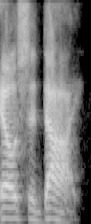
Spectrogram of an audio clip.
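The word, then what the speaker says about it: El Shaddai: the Allah Shadaya in the Hebrew or in the modern Hebrew you would say uh the El Shadai that's how you say it in the modern Hebrew the word that I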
